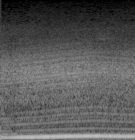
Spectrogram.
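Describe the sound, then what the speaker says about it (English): Loud car engine with no muffler in a video game, droning steadily at a low, even pitch for a brief stretch, with no talk. "this car is loud."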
